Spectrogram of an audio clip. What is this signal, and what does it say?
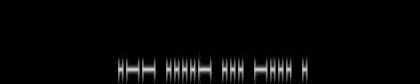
Morse code, heard as a keyed tone, about 32 wpm, 700 Hz. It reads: W4SBE
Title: USA Call Signs - 5 Characters - 4x Character Spacing - 30wpm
